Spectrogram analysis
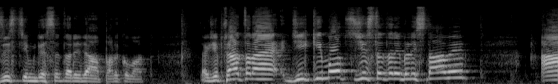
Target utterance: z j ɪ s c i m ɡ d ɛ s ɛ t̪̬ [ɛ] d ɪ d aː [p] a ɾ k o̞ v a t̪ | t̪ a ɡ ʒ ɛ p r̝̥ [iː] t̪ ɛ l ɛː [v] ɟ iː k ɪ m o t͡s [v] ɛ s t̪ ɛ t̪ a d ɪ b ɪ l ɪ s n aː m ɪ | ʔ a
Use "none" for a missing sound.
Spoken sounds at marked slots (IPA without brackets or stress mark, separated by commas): a, p, aː, none, ʒ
